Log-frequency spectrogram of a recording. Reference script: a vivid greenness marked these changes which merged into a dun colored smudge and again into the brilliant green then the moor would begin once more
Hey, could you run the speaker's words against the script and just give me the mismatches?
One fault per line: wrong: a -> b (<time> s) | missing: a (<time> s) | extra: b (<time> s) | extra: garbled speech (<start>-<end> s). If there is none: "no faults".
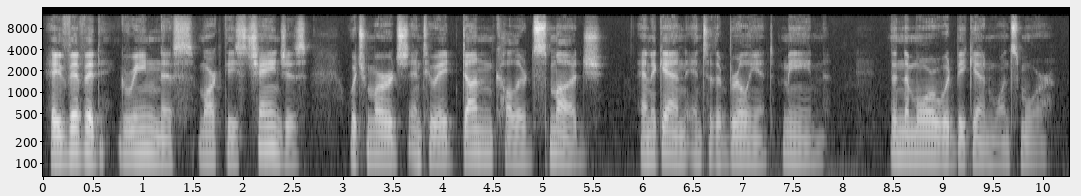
wrong: green -> mean (7.4 s)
